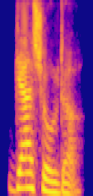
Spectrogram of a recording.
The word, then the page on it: gasholder: Indian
